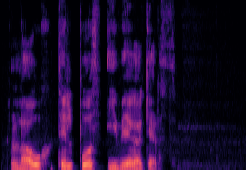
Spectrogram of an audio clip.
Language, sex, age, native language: Icelandic, male, 30-39, Icelandic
